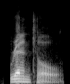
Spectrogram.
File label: "rental", American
